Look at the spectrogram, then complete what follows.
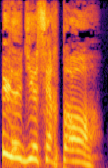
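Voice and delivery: high, slow answering shout; bawling echo. A narrator's reading. Norokai crew echoing the cry, high slow shout. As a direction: another voice takes up the cry. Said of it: "braillèrent les Norokai".

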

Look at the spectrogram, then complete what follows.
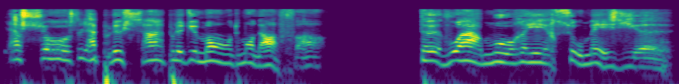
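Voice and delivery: slow, high, cruel crone; menacing old woman. Acted. Old mother to her child, slow menace. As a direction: savour the threat, drawing it out.

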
